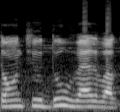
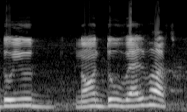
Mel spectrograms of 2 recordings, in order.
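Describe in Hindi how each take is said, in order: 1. Do not को contract करके एक syllable में बोला जाता है। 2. Do not पूरा बोला जाता है, बिना contract किए। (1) "आप यूँ कहोगे" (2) "आप यूँ थोड़ी बोलेंगे"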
